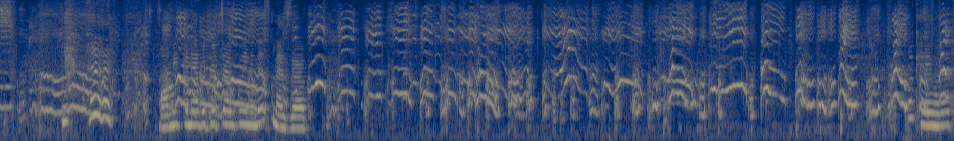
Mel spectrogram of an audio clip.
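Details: Litter of three-week-old black English Labrador Retriever puppies at their first goat's milk feeding, a continuous chorus of overlapping high whines, yelps and wavering squeals from several pups, with a woman's voice briefly heard.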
